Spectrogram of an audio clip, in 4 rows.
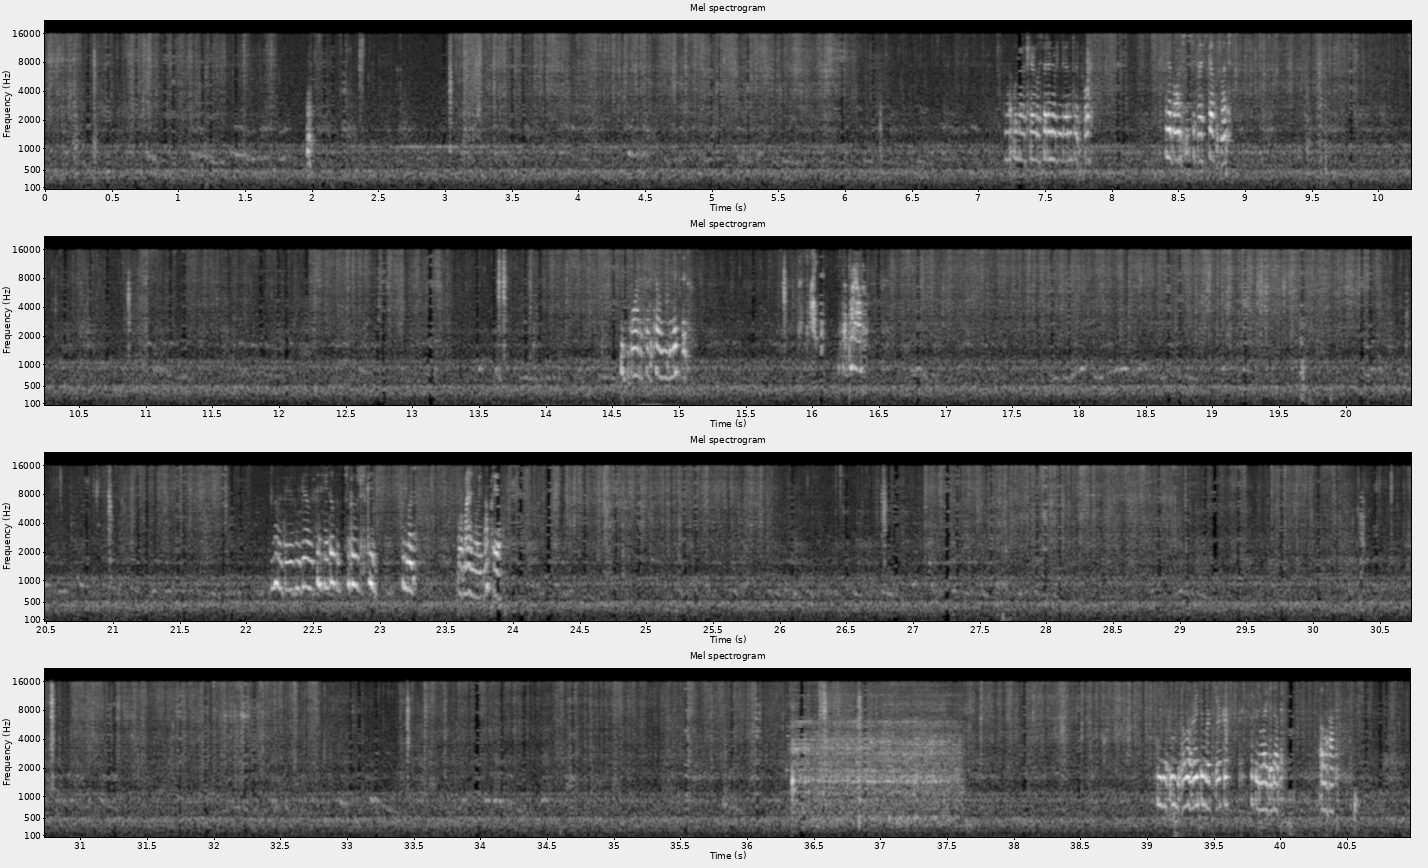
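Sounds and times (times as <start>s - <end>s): steady hum: 0.0s - 40.9s
wavering animal calls: 6.8s - 9.6s, 10.9s - 37.8s, 38.9s - 40.9s.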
